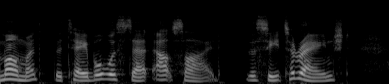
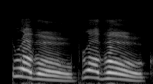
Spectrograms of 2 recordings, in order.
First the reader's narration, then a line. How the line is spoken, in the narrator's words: cried the masons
